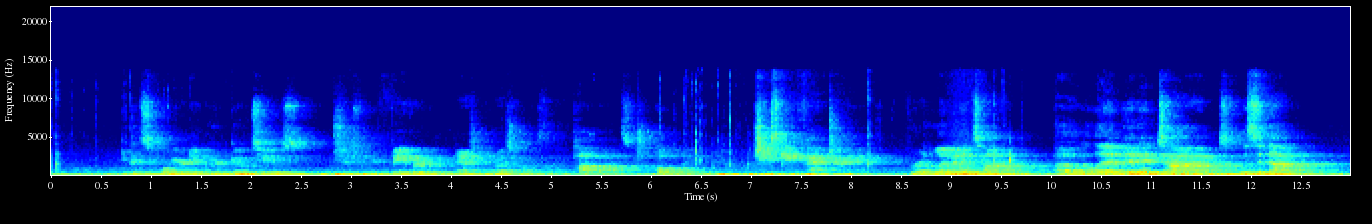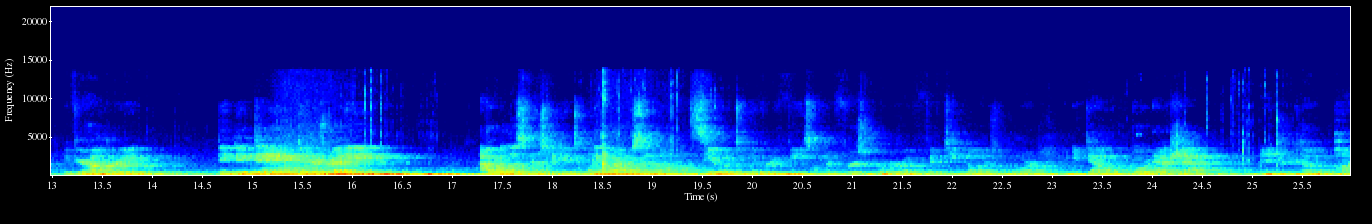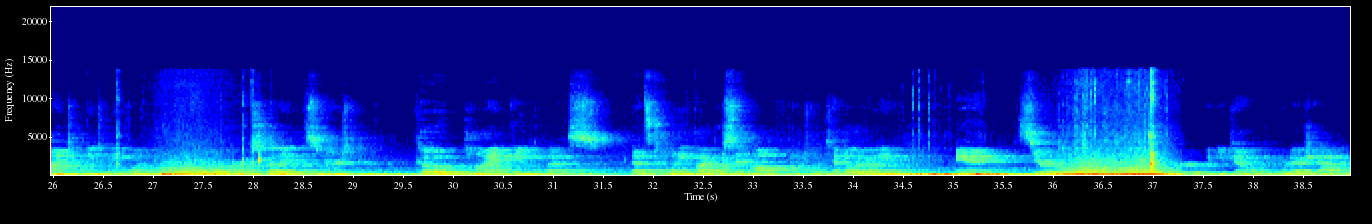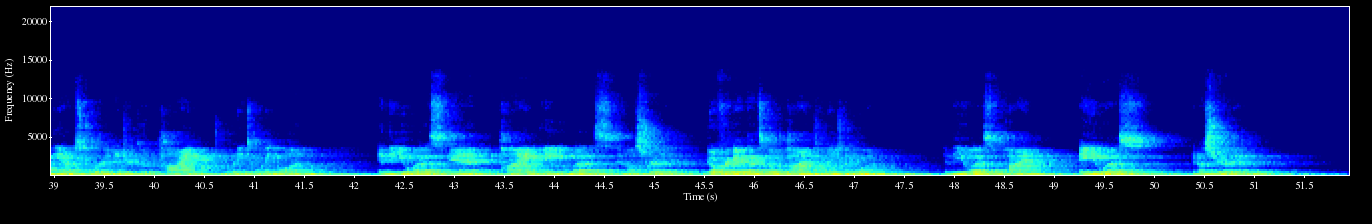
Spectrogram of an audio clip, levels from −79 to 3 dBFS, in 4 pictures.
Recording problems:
off-mic speech; far
room echo; noticeable; dies away in 1.8 s
wind noise on the microphone; heavy; until 37 s; 3 dB below the speech

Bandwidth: 14 kHz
